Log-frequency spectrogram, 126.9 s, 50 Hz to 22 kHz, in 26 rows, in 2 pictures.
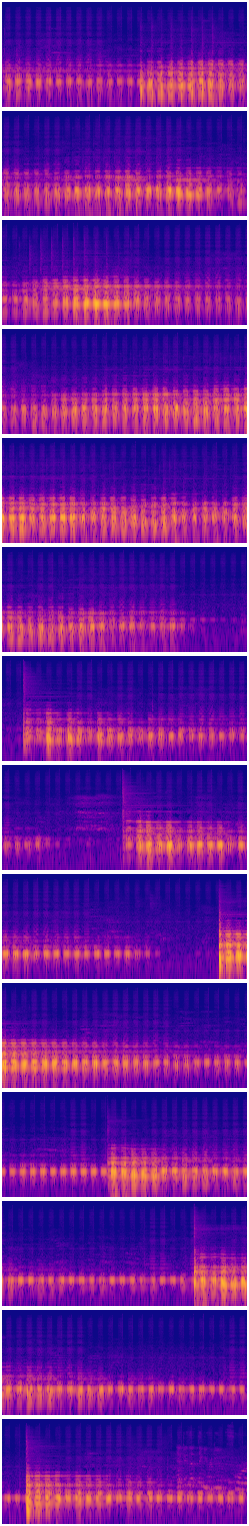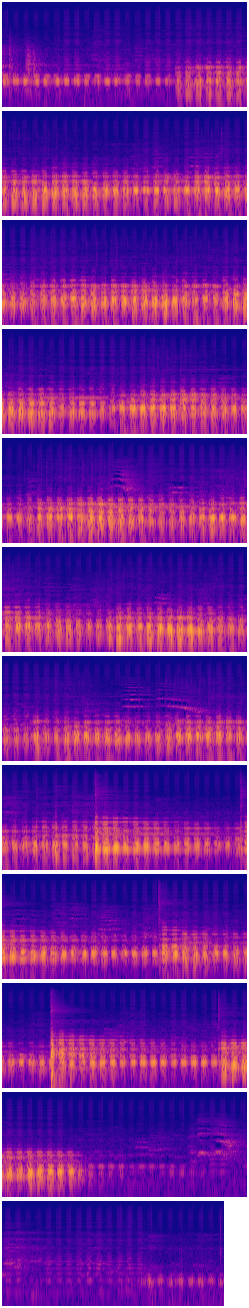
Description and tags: Spring in workshop
The sound is heavily processed, as it's being played through another student's system. You can also hear people in the workshop talking and laughing. Recorded April 24, 2013 using a Zoom H2.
